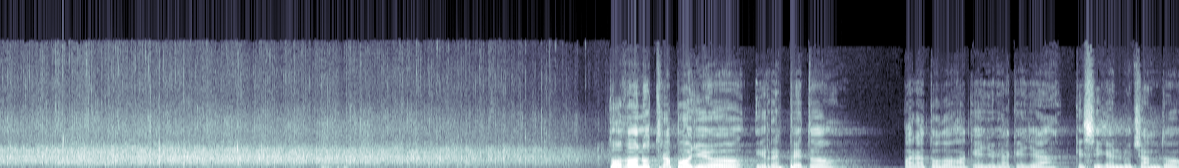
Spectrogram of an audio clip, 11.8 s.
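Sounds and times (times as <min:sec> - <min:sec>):
audience applause: 0:00.0 - 0:06.1
speech: 0:06.1 - 0:11.7.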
